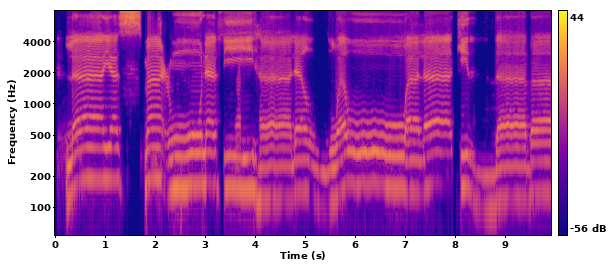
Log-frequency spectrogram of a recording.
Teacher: Itu ghain itu alirkan, jangan diputus suaranya.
